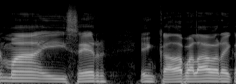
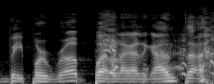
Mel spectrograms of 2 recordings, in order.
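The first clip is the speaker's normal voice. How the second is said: usual speaking voice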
